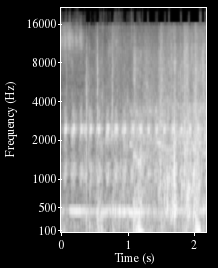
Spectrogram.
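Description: Toads croak repeatedly in an outdoor scene of the video game Kingdom Come Deliverance 2, with a steady rhythmic calling over a continuous background of insect-like trills and ambient noise, no talking.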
